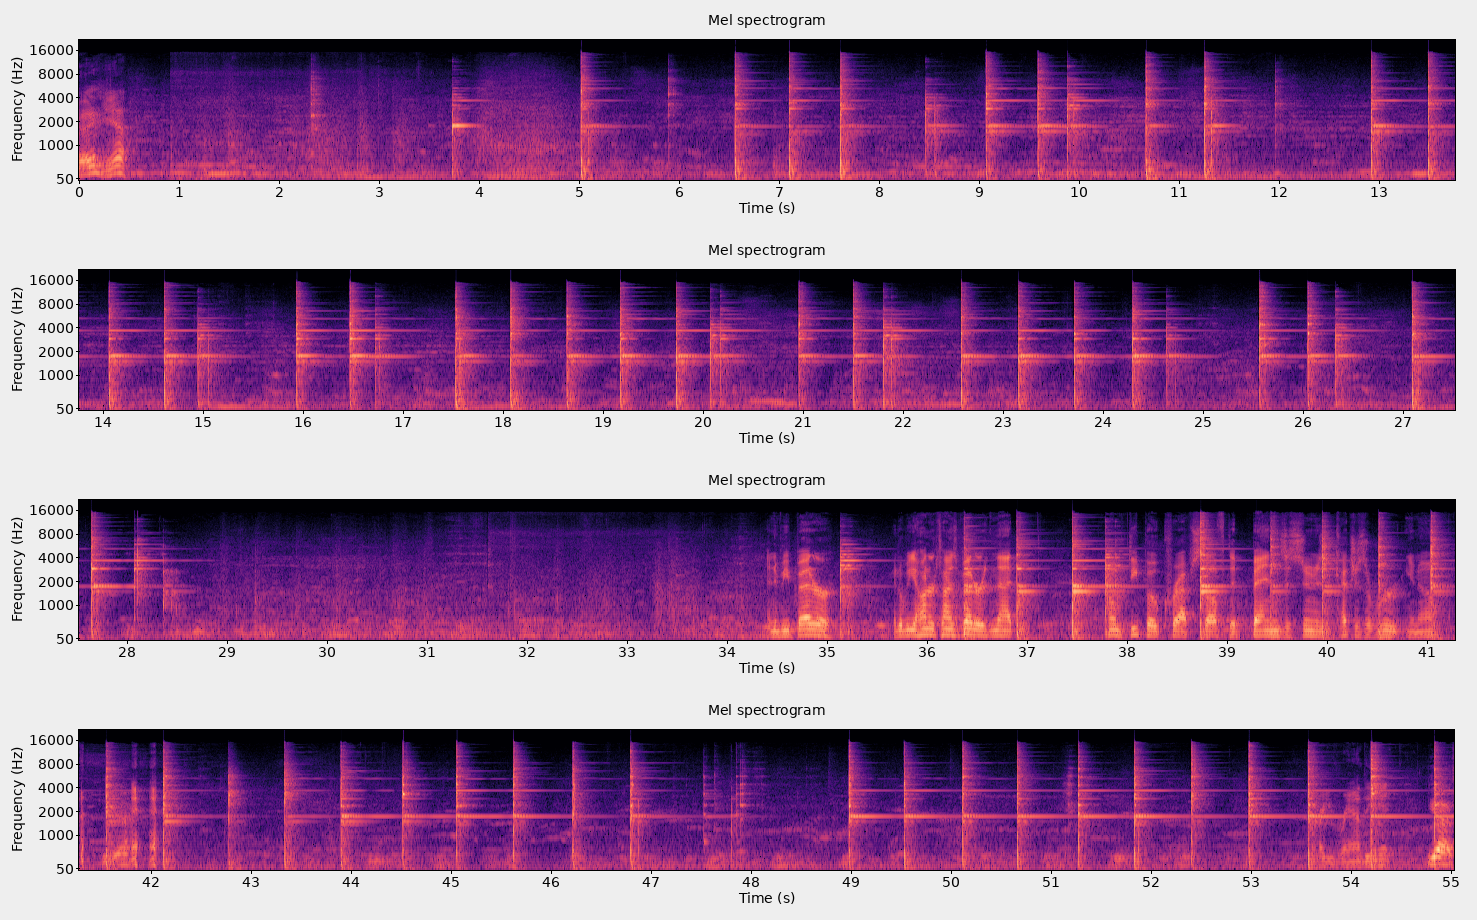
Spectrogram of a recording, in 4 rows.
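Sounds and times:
hammer striking metal on anvil: 3.7 - 4.0, 5.0 - 12.2, 12.8 - 28.7, 35.1 - 48.2, 48.8 - 55.0.

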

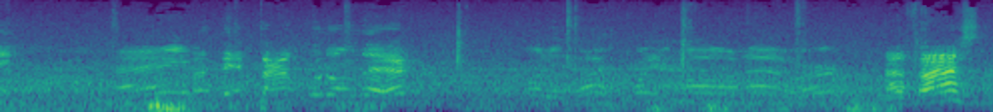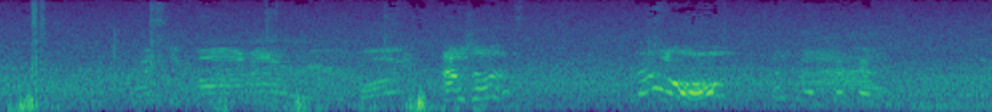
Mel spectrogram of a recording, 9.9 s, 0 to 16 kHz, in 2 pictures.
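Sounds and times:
people talking: 0.0 - 4.9, 5.6 - 9.4.

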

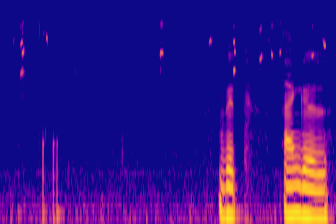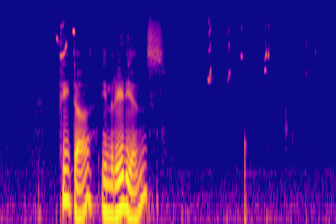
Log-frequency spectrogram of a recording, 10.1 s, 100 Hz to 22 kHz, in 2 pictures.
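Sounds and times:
marker squeaking on glass: 3.2 - 5.0, 8.2 - 9.9.

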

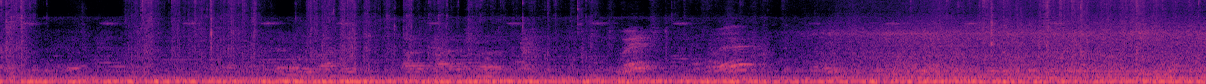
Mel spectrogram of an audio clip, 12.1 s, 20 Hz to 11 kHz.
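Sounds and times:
claws scratching on mulch: 0.0 - 0.5, 1.1 - 6.1, 9.0 - 12.0
faint voices: 0.0 - 8.6.

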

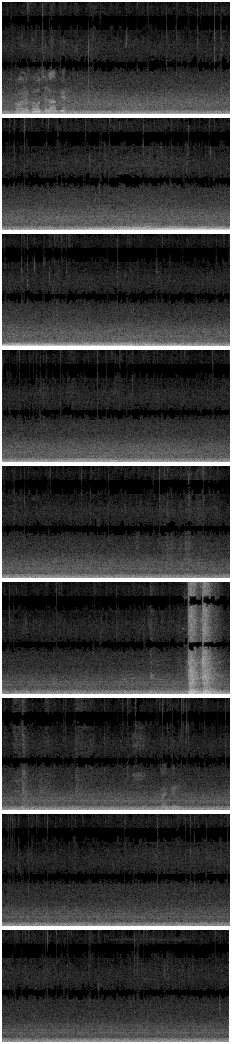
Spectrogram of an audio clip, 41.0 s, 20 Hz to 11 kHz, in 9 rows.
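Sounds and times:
low vehicle engine hum: 0.0 - 41.0
noisy background: 0.0 - 41.0.

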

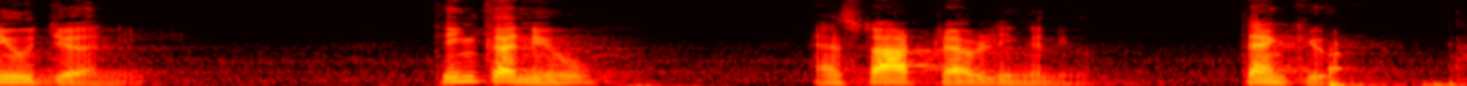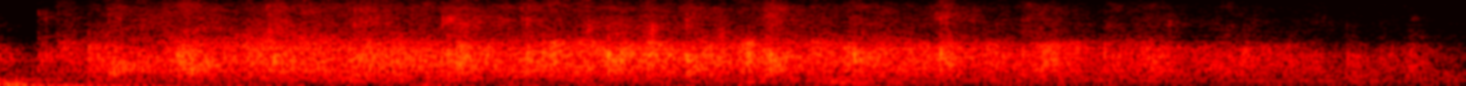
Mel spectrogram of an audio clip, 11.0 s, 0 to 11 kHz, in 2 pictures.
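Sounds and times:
audience applauding: 5.5 - 11.0.

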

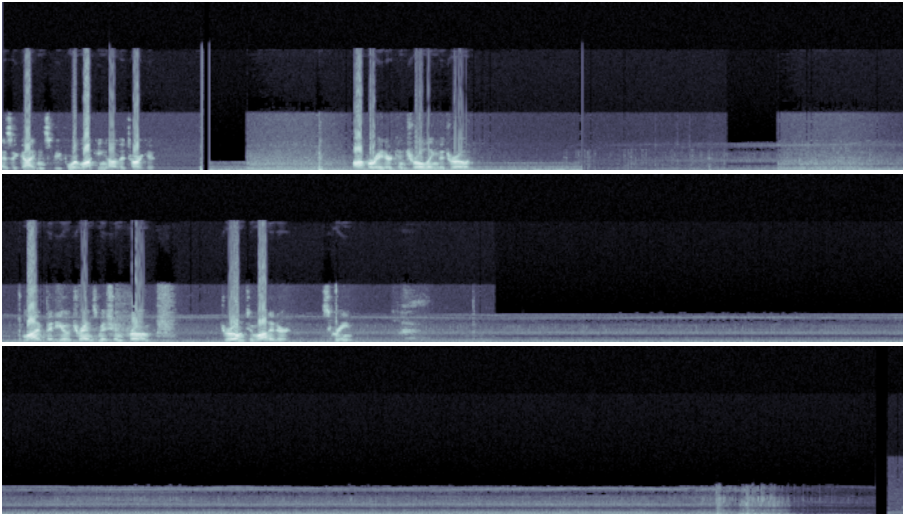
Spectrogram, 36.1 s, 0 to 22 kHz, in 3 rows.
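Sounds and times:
drone motors whirring: 3.2 - 36.0.

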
